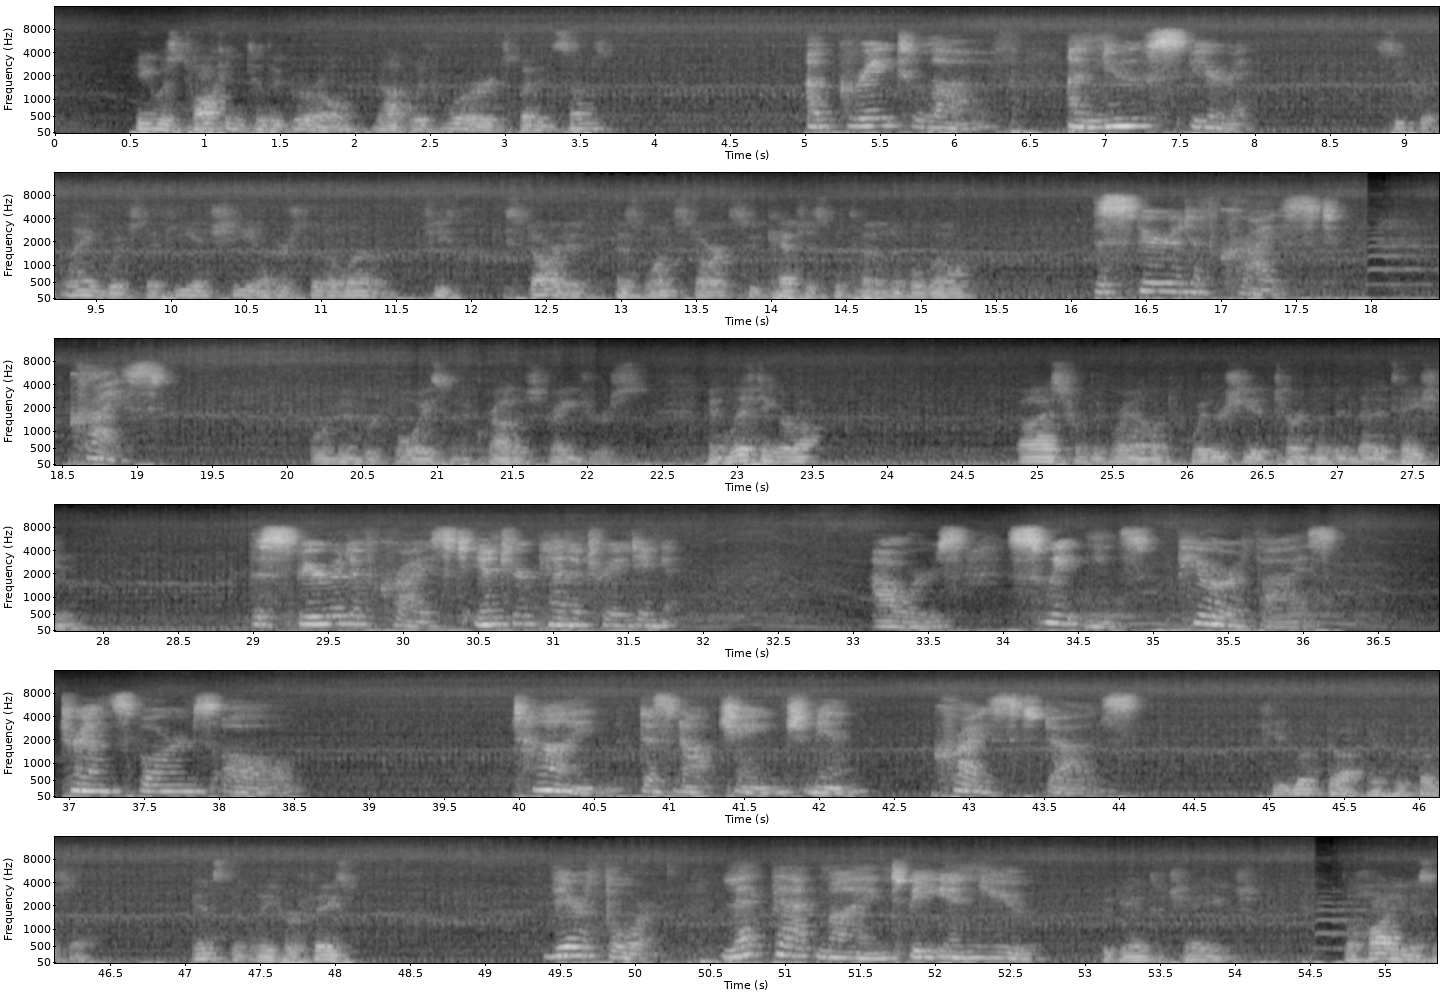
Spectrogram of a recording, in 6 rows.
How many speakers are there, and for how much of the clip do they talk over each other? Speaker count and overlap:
2, no overlap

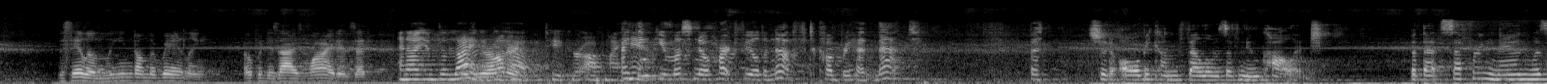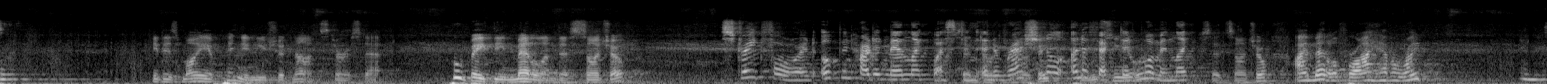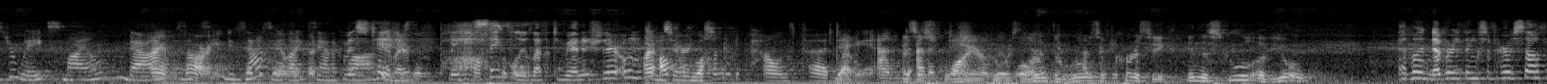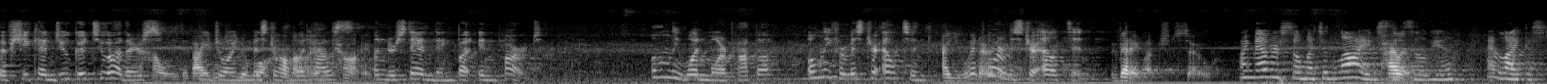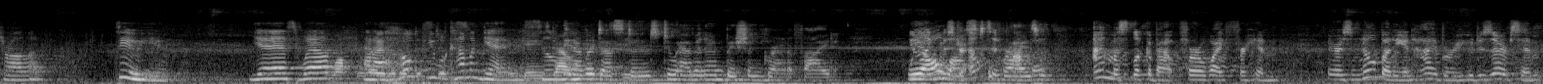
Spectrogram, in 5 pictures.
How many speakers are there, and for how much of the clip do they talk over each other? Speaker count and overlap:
5, about 29%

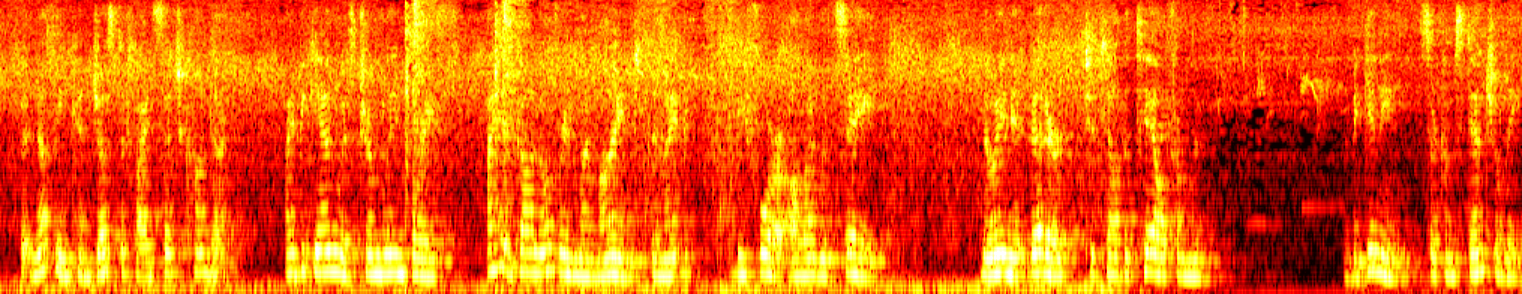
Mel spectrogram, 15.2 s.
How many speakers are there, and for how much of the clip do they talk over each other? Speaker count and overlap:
1, no overlap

